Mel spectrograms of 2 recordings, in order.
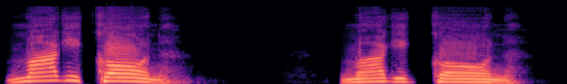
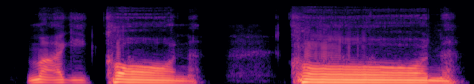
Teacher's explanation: Hear that omega with that deep, deep, deep vowel?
